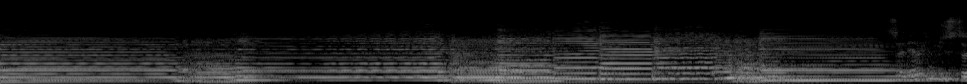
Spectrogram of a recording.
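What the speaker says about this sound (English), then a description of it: "Josh, can you play us the beginning of the very beginning of the concerto again, please?" A solo cello plays the opening chords of Elgar's Cello Concerto: rich, sustained multi-stop chords rising and swelling, close and resonant, with no one speaking.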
